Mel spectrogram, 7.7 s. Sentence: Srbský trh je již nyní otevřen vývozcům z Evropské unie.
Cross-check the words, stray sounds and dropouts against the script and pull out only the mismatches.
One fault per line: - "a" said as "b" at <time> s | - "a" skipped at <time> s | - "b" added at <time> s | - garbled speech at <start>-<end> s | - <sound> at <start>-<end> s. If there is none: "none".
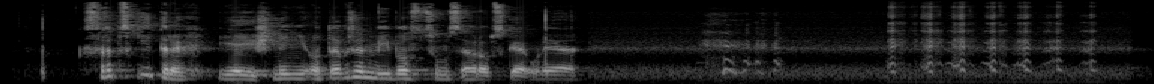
- laugh at 4.6-5.3 s
- laugh at 5.9-7.4 s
